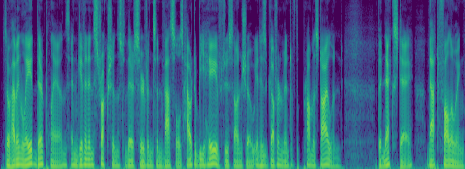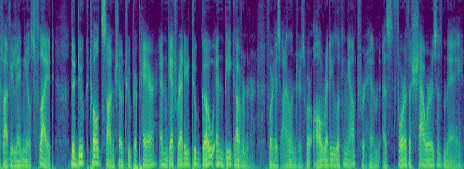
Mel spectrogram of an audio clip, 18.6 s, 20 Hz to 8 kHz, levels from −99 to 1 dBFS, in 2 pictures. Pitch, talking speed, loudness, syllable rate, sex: 90 Hz, 195 wpm, -22 LUFS, 5.5 syllables/s, male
